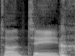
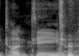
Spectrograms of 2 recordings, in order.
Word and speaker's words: tontine: He'll be the surviving member of the Tontaine that they were in, you see. – Okay. I believe it's pronounced Tontine. – Oh, I'm sorry, Tontine.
